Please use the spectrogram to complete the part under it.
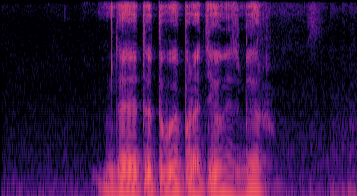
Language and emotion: Russian, neutral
